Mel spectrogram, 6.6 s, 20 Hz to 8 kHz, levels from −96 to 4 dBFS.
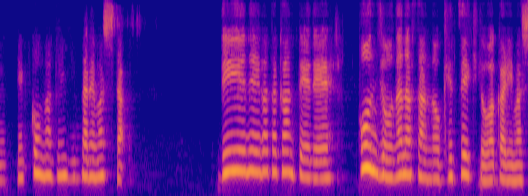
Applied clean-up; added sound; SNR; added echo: neural mask model DeepFilterNet 3.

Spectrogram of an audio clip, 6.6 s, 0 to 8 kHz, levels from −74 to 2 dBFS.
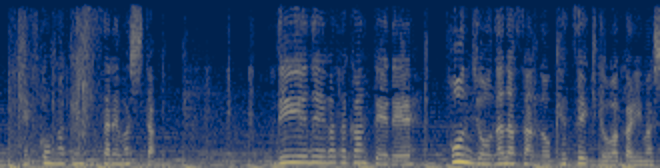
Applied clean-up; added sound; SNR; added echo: none; none; none; none.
